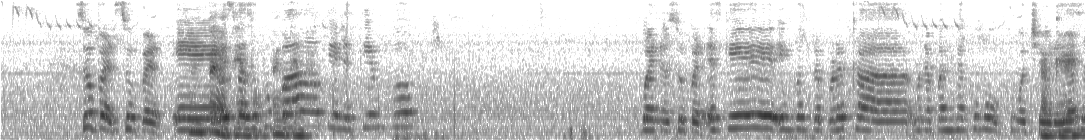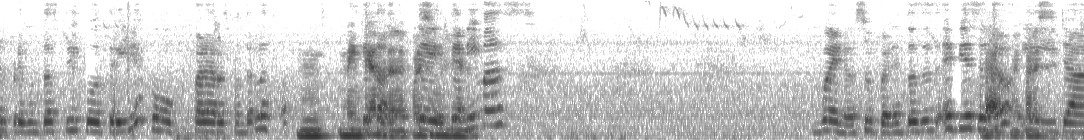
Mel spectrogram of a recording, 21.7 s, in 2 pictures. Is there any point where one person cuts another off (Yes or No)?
Yes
